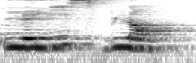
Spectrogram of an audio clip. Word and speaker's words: Le Lis Blanc: Então, concluindo, le lis blanc. Esse C no final também não é pronunciado e A com N tem exatamente o mesmo som de EN, EN.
